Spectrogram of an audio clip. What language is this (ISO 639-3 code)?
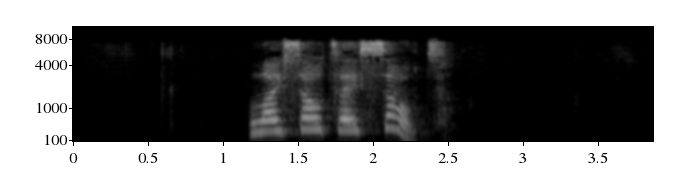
lav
